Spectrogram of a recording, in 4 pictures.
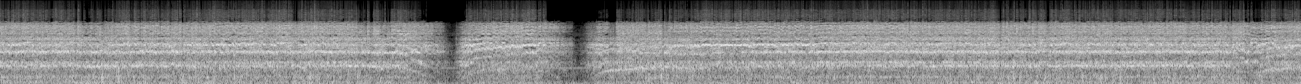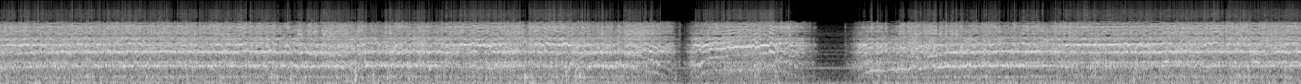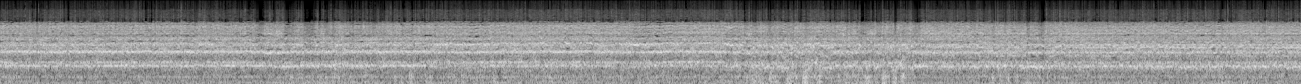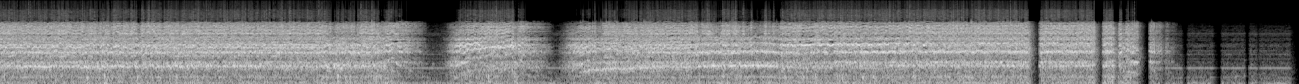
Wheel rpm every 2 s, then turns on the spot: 230, 230, 100, 180, 230, 230, 210, 230, 220, 170, 100, 210, 220, 230, 230, 230, 220, 210, 200, 200, 210, 130, 120, 220, 230, 40.
42-44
